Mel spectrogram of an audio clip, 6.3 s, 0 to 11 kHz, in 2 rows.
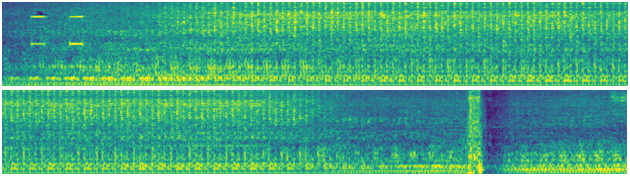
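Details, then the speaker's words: Tuned Audi S4 at idle from start-up: loose, tinny rattle over the exhaust note; owner suspects he damaged the flex pipes, unconfirmed, and plans to fit Mopar exhaust pipe dampers. "I didn't do my research well enough on but you'll notice if I turn the car on you hear that rattling"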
